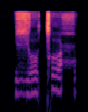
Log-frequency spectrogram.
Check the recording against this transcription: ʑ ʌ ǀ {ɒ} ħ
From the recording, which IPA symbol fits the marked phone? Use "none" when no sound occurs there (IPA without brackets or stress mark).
ʌ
